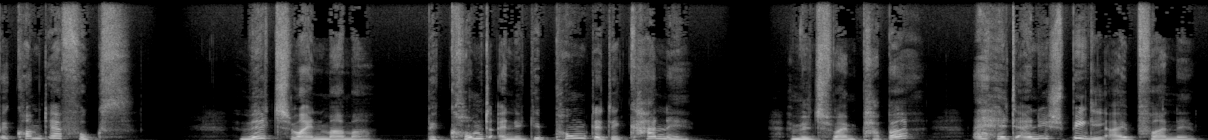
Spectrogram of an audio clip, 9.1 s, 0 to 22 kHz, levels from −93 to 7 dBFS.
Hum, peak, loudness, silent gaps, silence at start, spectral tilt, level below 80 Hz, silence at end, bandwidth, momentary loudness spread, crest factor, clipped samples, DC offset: none; -6 dBFS; -27 LUFS; 1.18-1.34 s, 5.48-5.76 s; 0 s; -4.5 dB/octave; -64 dBFS; 0.1 s; over 20 kHz; 8 LU; 22 dB; under 0.1%; under 0.1%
